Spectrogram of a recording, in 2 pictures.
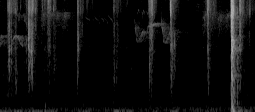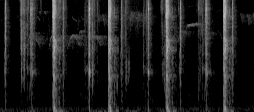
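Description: Footsteps thud steadily across soft ground.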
